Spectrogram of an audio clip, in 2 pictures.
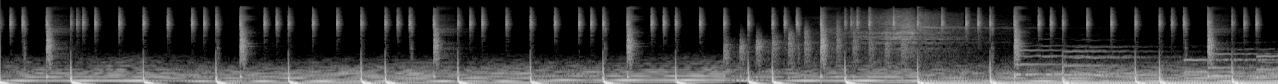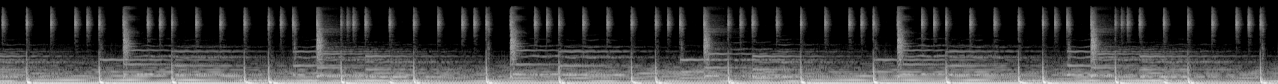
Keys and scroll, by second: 1.0 ctrl+g, 1.8 shift+F2, 2.1 Escape, 6.0 Caps_Lock, 7.0 f, 8.1-17.5 typing, 18.6 Escape, 22.7 ctrl+z, 23.9 shift+F2.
